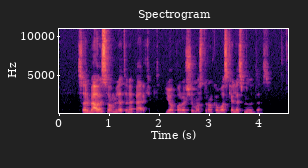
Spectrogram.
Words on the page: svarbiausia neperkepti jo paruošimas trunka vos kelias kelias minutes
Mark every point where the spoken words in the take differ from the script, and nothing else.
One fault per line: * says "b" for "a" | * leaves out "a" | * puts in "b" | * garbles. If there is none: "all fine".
* puts in "omleto"
* leaves out "kelias"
